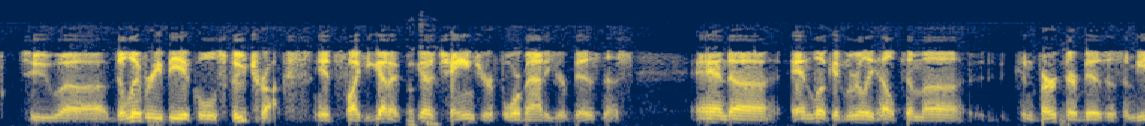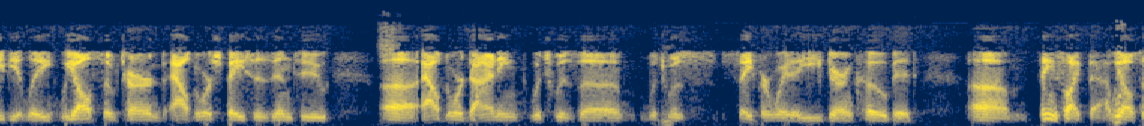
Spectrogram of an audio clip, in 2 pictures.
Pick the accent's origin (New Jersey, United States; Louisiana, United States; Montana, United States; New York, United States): Louisiana, United States; Baton Rouge; he was able to help me with a restaurant in Baton Rouge, my hometown, Poor Boy Lloyd's, an old Cajun restaurant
